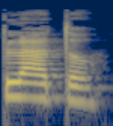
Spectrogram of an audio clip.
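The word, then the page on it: plato: Spanish (Spain)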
